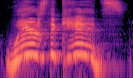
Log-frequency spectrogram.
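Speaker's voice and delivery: high, loud and slow over the roar; shouted question. Acted. Johnny shouting to Ponyboy over the fire, loud high question. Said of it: "Johnny shouted the next question".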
